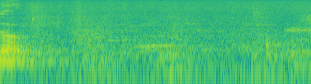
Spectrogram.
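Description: A pause in a man's talk: his last word dies away at the very start, then low room tone with faint, indistinct background sounds.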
